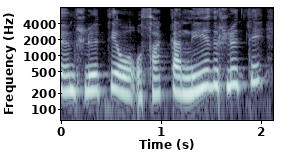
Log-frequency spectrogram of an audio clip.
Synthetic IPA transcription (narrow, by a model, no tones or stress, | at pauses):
ʏml̥ʏːt̪ɪɔɣɔ̰ɣθakːanɪːðʏr̥l̥ʏːt̪ɪ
